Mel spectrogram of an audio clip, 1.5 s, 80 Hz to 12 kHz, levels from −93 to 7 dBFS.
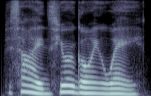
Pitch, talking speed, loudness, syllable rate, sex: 185 Hz, 200 wpm, -15 LUFS, 6.8 syllables/s, female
